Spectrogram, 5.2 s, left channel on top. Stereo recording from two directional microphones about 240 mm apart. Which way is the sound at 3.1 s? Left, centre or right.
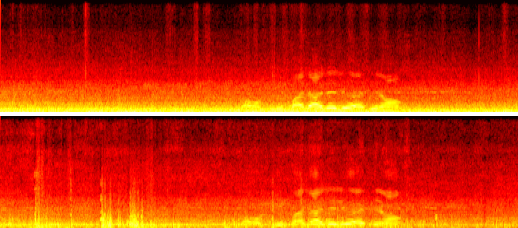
Right.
